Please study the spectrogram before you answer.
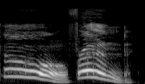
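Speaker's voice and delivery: friendly greeting. Retold or imitated. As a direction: gush a warm hello at a stranger. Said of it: "They were like".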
